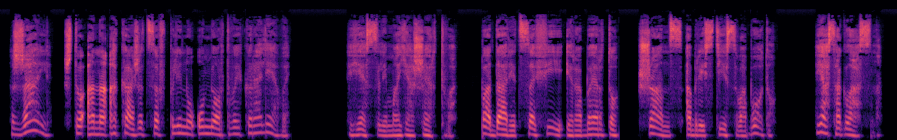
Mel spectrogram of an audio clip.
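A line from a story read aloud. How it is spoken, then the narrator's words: Whispered. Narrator (Russian): прошептала Маргарет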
